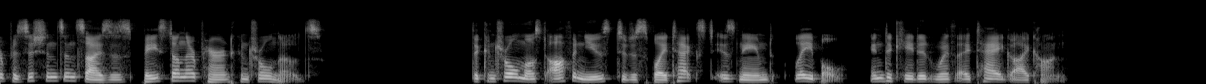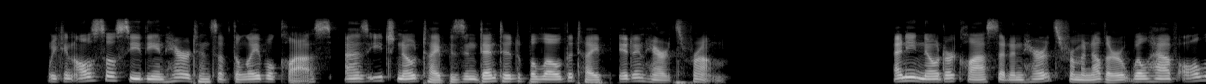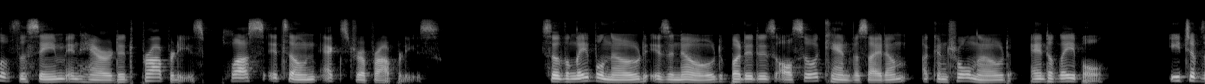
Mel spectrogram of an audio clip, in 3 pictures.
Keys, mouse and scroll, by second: 3.8 click, 4.8-6.2 typing, 9.9 typing, 21.8 click, 24.6 click, 27.3 click.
